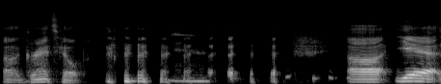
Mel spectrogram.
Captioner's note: group chuckles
